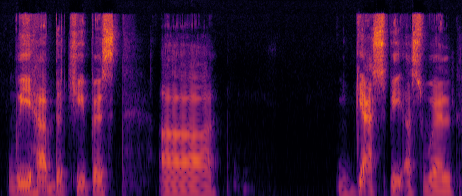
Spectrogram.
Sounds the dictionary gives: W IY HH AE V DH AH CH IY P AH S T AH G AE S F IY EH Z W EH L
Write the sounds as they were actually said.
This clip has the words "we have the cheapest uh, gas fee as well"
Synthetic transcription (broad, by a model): W IY HH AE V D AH CH IY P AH S T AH G AE S P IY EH S W EH L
